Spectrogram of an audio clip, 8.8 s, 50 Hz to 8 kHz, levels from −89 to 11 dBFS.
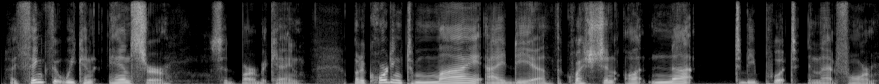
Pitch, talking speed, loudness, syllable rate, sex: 125 Hz, 155 wpm, -21 LUFS, 4.5 syllables/s, male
